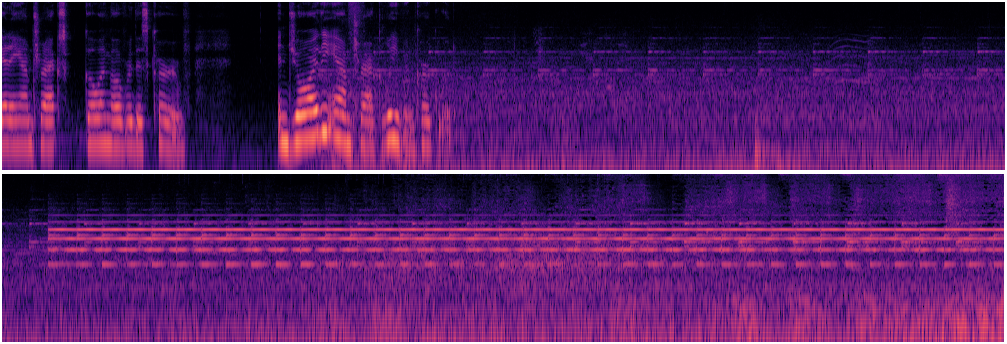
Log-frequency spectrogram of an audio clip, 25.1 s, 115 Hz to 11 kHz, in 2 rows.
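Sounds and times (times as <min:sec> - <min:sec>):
train running noise: 0:03.8 - 0:25.0
train air horn chord: 0:19.0 - 0:25.0.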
